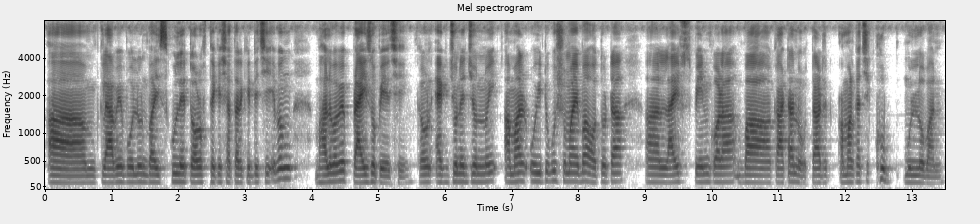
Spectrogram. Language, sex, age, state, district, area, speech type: Bengali, male, 18-30, West Bengal, Kolkata, urban, spontaneous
